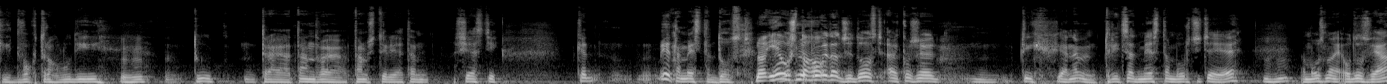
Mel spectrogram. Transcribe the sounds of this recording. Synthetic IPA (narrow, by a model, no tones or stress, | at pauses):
t̪iːɣd̪ʋɔxt̪ɾɔɣluɟiː | t̪ut̪ɾajat̪amd̪ʋajat̪amʃt̪iɾiat̪am | ʃɪɛsci | kɛcjɛt̪amːɛst̪ad̪ɔscnɔjɛɔʒɛmɛɔpɔɔʋɛd̪aɟʒɛd̪ɔscakɔʒɛ | t̪iːxjaːɲɛʋɪɛmt̪ɾit͡saɟmɪɛst̪ːamuɾt͡ʃicɛjɛ | amɔʒnɔajʔɔ̰d̪ɔzʋɪa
